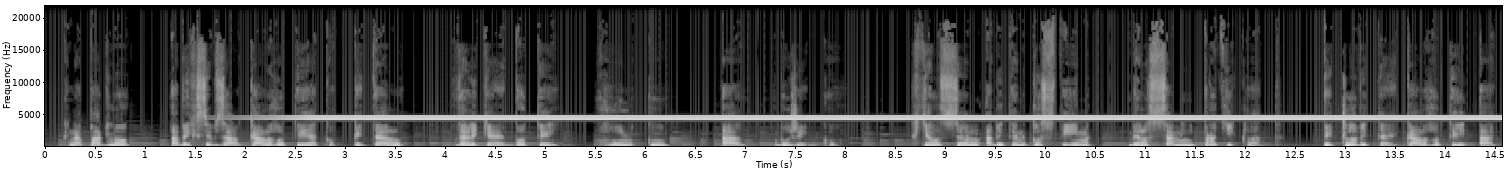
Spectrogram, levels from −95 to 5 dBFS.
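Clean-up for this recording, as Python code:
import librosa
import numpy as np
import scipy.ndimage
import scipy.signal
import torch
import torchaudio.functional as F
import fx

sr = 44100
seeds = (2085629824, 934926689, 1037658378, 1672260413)

y = fx.fix_declick_ar(x, sr, threshold=6.5)
y = fx.notch(y, sr, hz=4500.0, q=30.0)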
